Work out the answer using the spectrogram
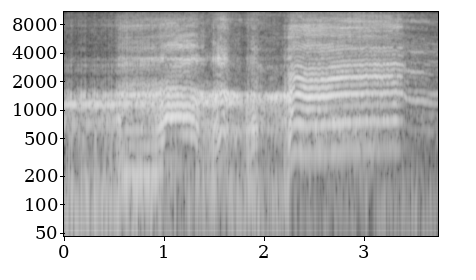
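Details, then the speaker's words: RC truggy nitro engine after turning the high-speed needle just under a quarter turn in from base settings; shrill buzz sweeping through quick blips, settling on a steadier high note, noticeably less rich. "It's already very noticeably different. I'm sure you noticed it as well."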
